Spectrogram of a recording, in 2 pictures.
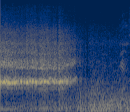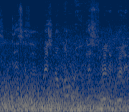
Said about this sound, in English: You can damn near burn rubber from a standstill position.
